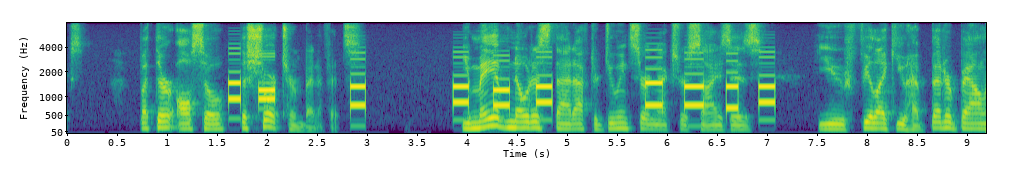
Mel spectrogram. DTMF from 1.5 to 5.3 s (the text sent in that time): #* 5 848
